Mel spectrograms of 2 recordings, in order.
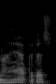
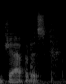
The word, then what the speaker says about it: Iapetus: In the book, they travel to Saturn, one of the moons of Saturn, Iapetus or Japetus, depending on how you want to pronounce it with the I or the J, Latin, blah, blah, blah.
